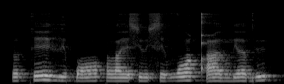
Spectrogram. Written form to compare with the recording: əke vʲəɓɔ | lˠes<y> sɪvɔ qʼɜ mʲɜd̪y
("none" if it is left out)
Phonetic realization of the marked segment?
y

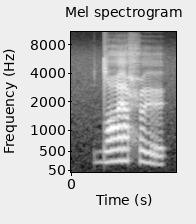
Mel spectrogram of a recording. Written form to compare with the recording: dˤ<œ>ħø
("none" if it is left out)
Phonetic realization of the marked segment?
æ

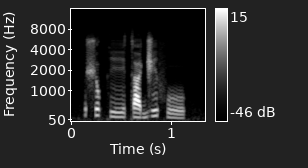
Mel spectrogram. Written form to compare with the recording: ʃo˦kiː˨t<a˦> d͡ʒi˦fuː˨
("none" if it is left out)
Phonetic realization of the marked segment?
a˨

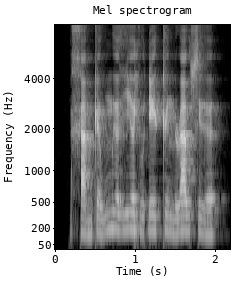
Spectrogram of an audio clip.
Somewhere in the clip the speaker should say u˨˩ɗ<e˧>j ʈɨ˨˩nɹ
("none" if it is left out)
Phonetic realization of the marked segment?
e˧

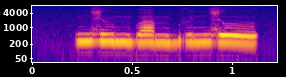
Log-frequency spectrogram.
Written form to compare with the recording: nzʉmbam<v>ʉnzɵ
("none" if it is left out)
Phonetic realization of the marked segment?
b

